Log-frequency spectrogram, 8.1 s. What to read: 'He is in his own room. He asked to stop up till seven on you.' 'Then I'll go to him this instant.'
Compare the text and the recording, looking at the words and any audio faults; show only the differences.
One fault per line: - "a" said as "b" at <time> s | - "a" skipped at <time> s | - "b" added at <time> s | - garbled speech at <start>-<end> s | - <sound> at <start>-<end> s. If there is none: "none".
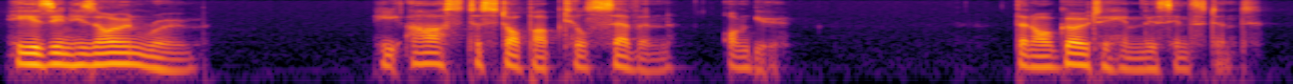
none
